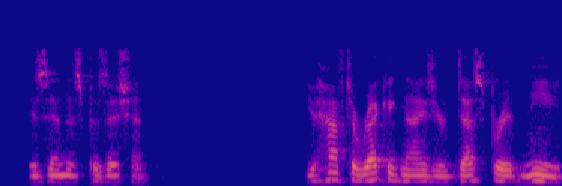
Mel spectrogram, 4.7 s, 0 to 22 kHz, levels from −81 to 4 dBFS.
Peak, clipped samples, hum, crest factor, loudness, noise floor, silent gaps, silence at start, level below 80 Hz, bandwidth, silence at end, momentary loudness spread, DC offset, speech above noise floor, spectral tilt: -20 dBFS; under 0.1%; none; 18 dB; -38 LUFS; under -90 dBFS; 1.47-2.55 s; 0.25 s; -76 dBFS; 7.6 kHz; 0 s; 11 LU; under 0.1%; over 53 dB; -4.5 dB/octave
